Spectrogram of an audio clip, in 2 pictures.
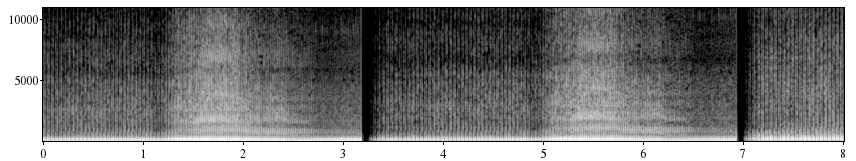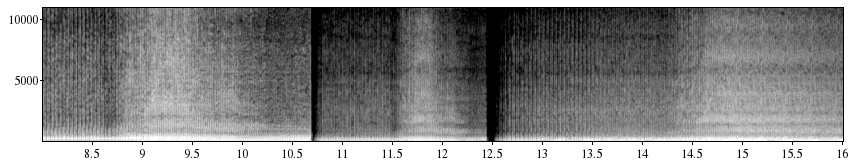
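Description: Motorcycle engine idling and then revving up and back down, played five times in a row with abrupt cuts between. Each version is altered by a different effect.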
